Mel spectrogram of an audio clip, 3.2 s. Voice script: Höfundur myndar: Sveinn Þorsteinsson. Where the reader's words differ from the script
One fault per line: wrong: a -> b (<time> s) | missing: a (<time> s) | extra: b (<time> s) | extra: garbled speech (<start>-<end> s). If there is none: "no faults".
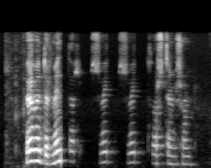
extra: Sveinn (1.9 s)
